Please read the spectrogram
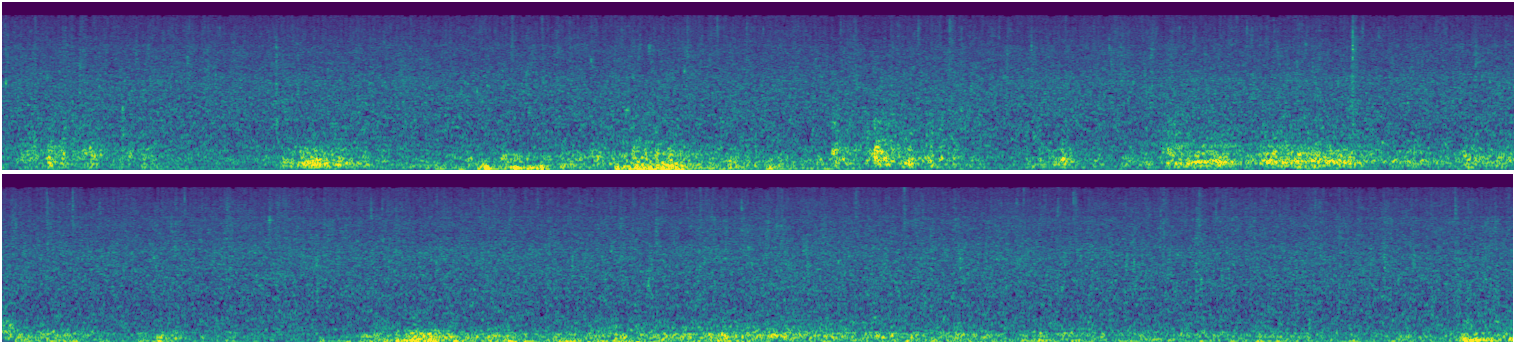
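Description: Heavy rain falling steadily in a thunderstorm, with low rolls of thunder that swell and fade several times.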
